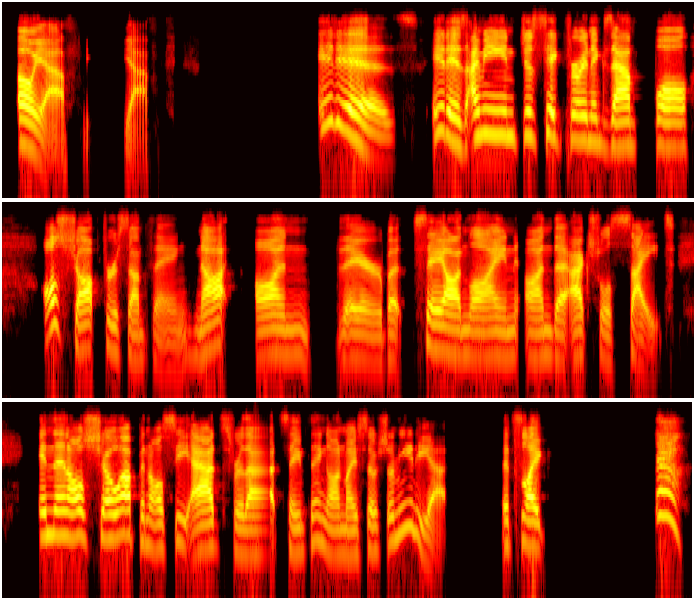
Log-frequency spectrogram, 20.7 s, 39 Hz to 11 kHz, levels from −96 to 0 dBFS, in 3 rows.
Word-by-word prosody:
Oh, -, -, +7 dB
yeah. -, -, +2 dB, 0.6 s
Yeah. -, -, -6 dB, 1.8 s
It 350 Hz, +3 st, -4 dB
is, 140 Hz, -, +2 dB
it 275 Hz, -, 0 dB
is 190 Hz, -5 st, +5 dB
I 215 Hz, -, +8 dB
mean, 245 Hz, -2 st, +2 dB
just 235 Hz, -1 st, -1 dB
take 225 Hz, -5 st, +1 dB
for 215 Hz, -1 st, +2 dB
an 210 Hz, -, +3 dB
example, 180 Hz, -1 st, +2 dB, 0.5 s
I'll 335 Hz, -4 st, +3 dB
shop 165 Hz, -, 0 dB
for 155 Hz, -, -7 dB
something 120 Hz, -8 st, -9 dB
not -, -, +2 dB, 0.3 s
on 140 Hz, -1 st, -2 dB, 0.3 s
there, 120 Hz, -3 st, -3 dB
but 130 Hz, -, -6 dB
say 165 Hz, -1 st, 0 dB
online 135 Hz, -2 st, +1 dB
on 130 Hz, +1 st, -3 dB
the -, -, -1 dB
actual -, -, -1 dB
site, -, -, -5 dB, 0.6 s
and 235 Hz, +1 st, -1 dB
then 240 Hz, 0 st, +4 dB
I'll 230 Hz, +2 st, +4 dB
show 220 Hz, 0 st, 0 dB
up 245 Hz, 0 st, +6 dB
and 195 Hz, -3 st, -8 dB
I'll 170 Hz, 0 st, -2 dB
see 200 Hz, +2 st, -7 dB
ads 170 Hz, +1 st, +4 dB
for 145 Hz, -, -7 dB
that 140 Hz, 0 st, -2 dB
same 145 Hz, 0 st, -6 dB
thing 200 Hz, -2 st, -10 dB
on 140 Hz, 0 st, -3 dB
my 135 Hz, 0 st, -2 dB
social 155 Hz, +7 st, -9 dB
media. 280 Hz, +6 st, -6 dB, 0.6 s
It's -, -, -7 dB
like -, -, +4 dB, 1.1 s
Yeah! 420 Hz, -1 st, +1 dB
175 Hz, 140 wpm, -25 LUFS, 140-230 Hz, 1.8 s, I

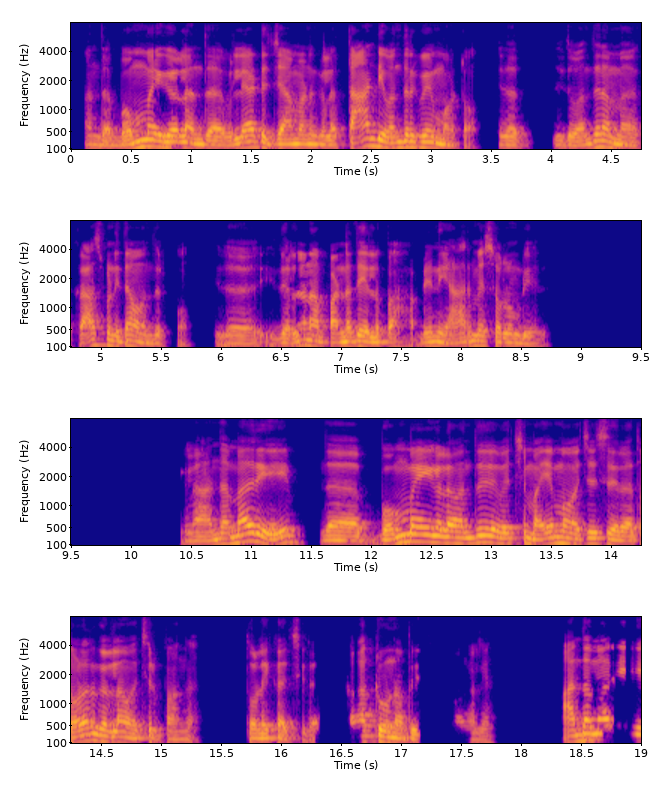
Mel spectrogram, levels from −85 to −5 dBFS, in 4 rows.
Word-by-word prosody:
அந்த 95 Hz, -2 st, -3 dB
பொம்மைகள், 135 Hz, +3 st, +3 dB
அந்த 105 Hz, -1 st, +2 dB, 0.2 s
விளையாட்டு 130 Hz, +4 st, +1 dB
ஜாமான்கள 105 Hz, -2 st, +1 dB, 0.2 s
தாண்டி 165 Hz, -2 st, +2 dB
வந்திருக்கவே 130 Hz, 0 st, +1 dB
மாட்டோம். -, -, -8 dB, 0.2 s
இத 95 Hz, -, -2 dB, 0.4 s
இது 95 Hz, -, -3 dB
வந்து 110 Hz, +9 st, -1 dB
நம்ம 105 Hz, -5 st, +1 dB, 0.2 s
கிராஸ் 140 Hz, 0 st, -2 dB
பண்ணிதான் 120 Hz, -3 st, 0 dB
வந்திருப்போம். 90 Hz, 0 st, -8 dB, 0.2 s
"இத -, -, -6 dB, 0.4 s
இதெல்லாம் 100 Hz, +6 st, -1 dB
நான் 110 Hz, -2 st, -3 dB
பண்ணதே 110 Hz, +4 st, +2 dB
இல்லப்பா" 105 Hz, -1 st, 0 dB
அப்படின்னு 105 Hz, +2 st, -1 dB
யாருமே 115 Hz, +5 st, -1 dB
சொல்ல 105 Hz, -2 st, 0 dB
முடியாது. 85 Hz, -1 st, -6 dB, 1.7 s
இதுல 95 Hz, -, -5 dB
அந்த 120 Hz, +3 st, 0 dB
மாதிரி, 180 Hz, +2 st, +4 dB, 0.5 s
இந்த 105 Hz, +1 st, 0 dB, 0.4 s
பொம்மைகள 160 Hz, +5 st, +4 dB
வந்து 130 Hz, +4 st, +1 dB, 0.2 s
வச்சு, 125 Hz, 0 st, -3 dB
மையமா 135 Hz, +5 st, +2 dB
வச்சு 130 Hz, +3 st, 0 dB
சில 100 Hz, -3 st, +2 dB
தொடர்கள்லாம் 125 Hz, -3 st, +2 dB
வச்சிருப்பாங்க 95 Hz, -3 st, -5 dB, 0.5 s
தொலைக்காட்சியில. 105 Hz, -1 st, -1 dB, 0.3 s
கார்ட்டூன் 125 Hz, -1 st, +1 dB
அப்படின்னு 100 Hz, 0 st, -3 dB, 0.2 s
சொல்வாங்க. 85 Hz, 0 st, -10 dB, 0.7 s
அந்த 140 Hz, +4 st, +3 dB
மாரி 160 Hz, 0 st, -1 dB
115 Hz, 135 wpm, -24 LUFS, 100-135 Hz, 1.7 s, மாதிரி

